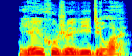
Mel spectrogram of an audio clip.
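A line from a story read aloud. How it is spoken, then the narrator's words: Calm. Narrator (Russian): спокойно продолжила она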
